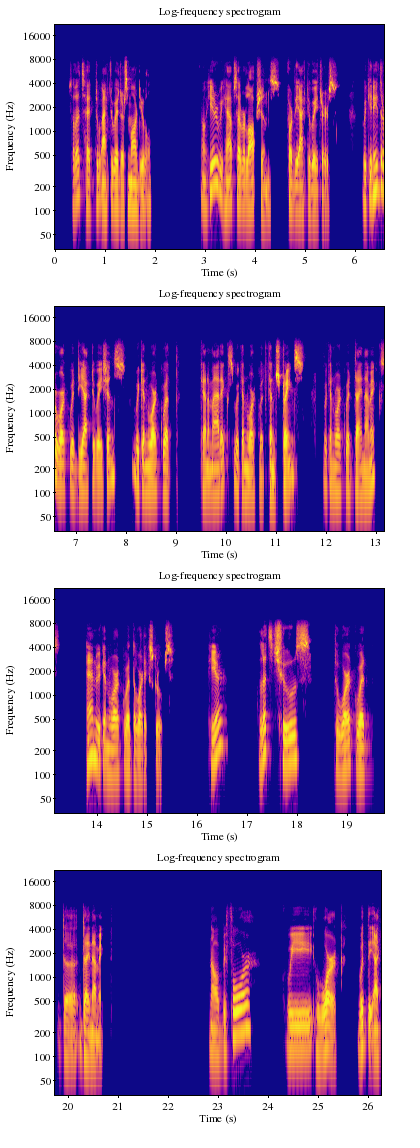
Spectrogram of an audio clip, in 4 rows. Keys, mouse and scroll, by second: 2.6 click, 2.7 middle click, 3.9-4.3 middle drag, 17.4 click, 23.3-23.6 shift+middle drag, 24.0 middle click.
